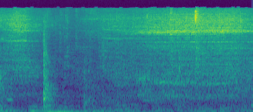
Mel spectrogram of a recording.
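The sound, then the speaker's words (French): Children blow out a steady, breathy whoosh imitating a very strong wind, a soft continuous hiss lasting the whole moment with a brief stronger gust near the start. “et maintenant on va faire le vent sur”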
